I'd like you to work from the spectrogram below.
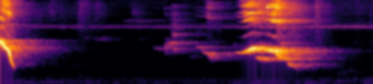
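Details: Black-naped oriole, singing very actively: a quick bright downslurred whistle, silence, then a harsher, nasal, wavering phrase that swells and fades.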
